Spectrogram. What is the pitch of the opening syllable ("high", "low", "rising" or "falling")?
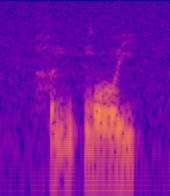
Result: low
